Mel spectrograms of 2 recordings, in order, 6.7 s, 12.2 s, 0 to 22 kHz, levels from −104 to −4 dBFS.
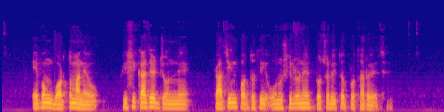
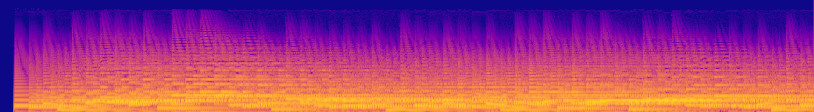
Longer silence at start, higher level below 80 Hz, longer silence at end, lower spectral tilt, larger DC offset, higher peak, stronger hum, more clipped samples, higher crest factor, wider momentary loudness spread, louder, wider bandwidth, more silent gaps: first, 0.5 s vs 0.2 s; second, -50 dBFS vs -32 dBFS; first, 0.8 s vs 0 s; first, -10.5 dB/octave vs -9 dB/octave; second, under 0.1% vs 1%; about the same, -6 dBFS vs -6 dBFS; neither; neither; first, 20 dB vs 12 dB; first, 9 LU vs 3 LU; second, -25 LUFS vs -19 LUFS; second, 5.2 kHz vs 7.4 kHz; neither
